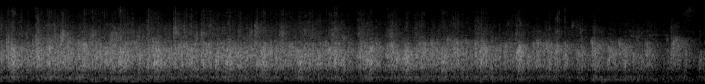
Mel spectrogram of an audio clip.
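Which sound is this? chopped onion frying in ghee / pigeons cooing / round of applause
round of applause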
